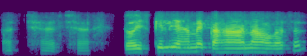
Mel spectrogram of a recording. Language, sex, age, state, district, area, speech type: Hindi, male, 30-45, Uttar Pradesh, Chandauli, rural, conversation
